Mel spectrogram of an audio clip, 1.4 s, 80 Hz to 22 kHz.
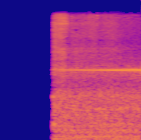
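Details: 2018 Subaru Outback 2.5i, 28K miles, first drive of the day at about 10°F: steady high whine over the engine hum at cold idle, RPM-dependent and stopping off the gas; squealing whine of unknown source.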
